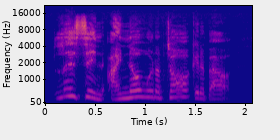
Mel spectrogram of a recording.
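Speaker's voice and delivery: mock shrill, very high, furious angry shout. Describing a game player the others ignore; retelling an angry yell. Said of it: "he gets more and more angry and he starts to yell".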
